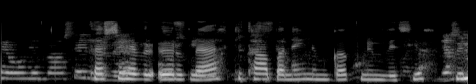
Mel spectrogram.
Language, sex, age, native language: Icelandic, female, 20-29, Icelandic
